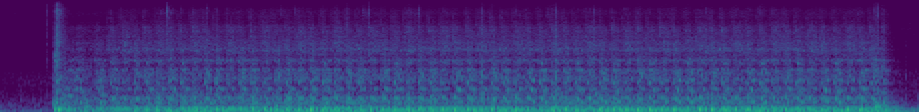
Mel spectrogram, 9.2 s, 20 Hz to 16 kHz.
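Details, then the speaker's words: AMC Concord parked 26 years since 1997 over carburetor issues, first start attempt: steady even cranking about three turns a second for eight seconds with no firing; crank, no start until starting fluid used. "I'm gonna crank her over for a second, then I'll start giving her some gas."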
